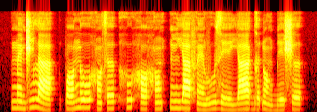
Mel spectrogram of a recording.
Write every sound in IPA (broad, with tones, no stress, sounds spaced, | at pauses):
m ɛ̃˧ d͡ʒ i˦ l a˨ | p ɔ˨˦ n oː˦ h ɔ̃˨ s ə˦ | h u˦ h ɔ˨ h ɔ̃˧ k͡p ĩ˦ j a˦ f ɛ̃˨ v u˦ z eː˨ j aː˦ ɡ ə˨˦ ɗ ɔ̃˨ ɡ͡b e˨˦ ʃ ə˦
